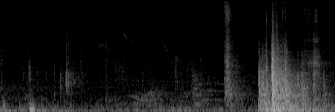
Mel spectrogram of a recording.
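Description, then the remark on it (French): A large, heavy door shuts with a loud thud near the end, just after a brief clank, against a quiet background with faint bird chirps, at the entrance to a cloister at an archaeological dig site. “La grosse porte.”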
